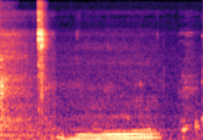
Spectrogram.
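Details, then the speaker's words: Pet named Watson snoring while asleep: a brief sharp click, then one drawn-out low rumbling snore in a quiet indoor room. "you can hear Watson snoring sorry there try come back"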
